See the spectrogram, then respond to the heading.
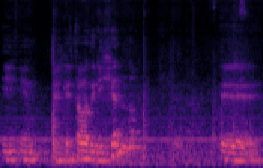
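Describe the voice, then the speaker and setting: A man preaching and retelling a story, circling back over his words with halting restarts. He stands well away from the mic, and the room rings with echo. Steady background ambience runs beneath him throughout. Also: mid-range voice, heavy background noise. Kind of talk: sermon storytelling. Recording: echoey room, distant mic, audible ambience.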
